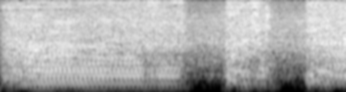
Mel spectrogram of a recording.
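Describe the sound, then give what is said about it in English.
A construction worker uses a loud power tool to scrape tile off a shower wall during a remodel in a Capitol Hill condo, its motor whining steadily, easing off briefly twice before surging back. No one speaks. “In a Capitol Hill condo, a construction worker scrapes tiles from a shower with a power tool.”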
